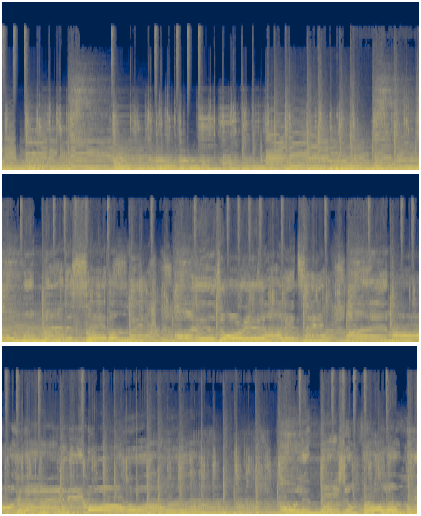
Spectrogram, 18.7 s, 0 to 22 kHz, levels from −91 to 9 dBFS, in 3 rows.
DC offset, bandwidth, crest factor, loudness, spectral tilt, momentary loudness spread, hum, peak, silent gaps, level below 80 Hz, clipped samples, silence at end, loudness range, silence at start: under 0.1%; 19.5 kHz; 10 dB; -11 LUFS; -4.5 dB/octave; 4 LU; none; 0 dBFS; none; -26 dBFS; under 0.1%; 0 s; 2 LU; 0 s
